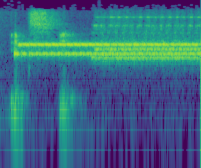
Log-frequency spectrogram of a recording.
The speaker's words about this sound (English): I don't know who's trying to call me, but hopefully it's not somebody looking for a job. Sorry, I don't even know if you guys can hear the phone ringing,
